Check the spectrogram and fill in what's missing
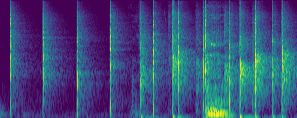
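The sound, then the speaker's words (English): Sharp hand claps ring out alone, starting slow and evenly spaced, then quickening into a faster, denser run of a dozen or so crisp slaps, with a brief low thump midway through. “Let's clap it up. I want to do a clap.”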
